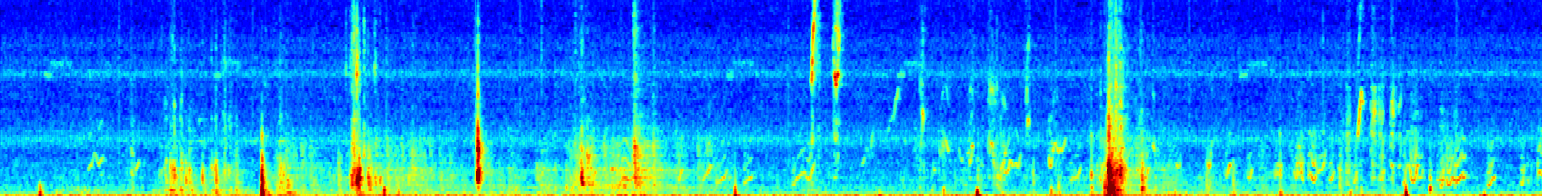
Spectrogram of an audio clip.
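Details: Degus, a mother and her young daughters, chattering together with soft, brief squeaks and chirps scattered through the clip, a few sharper peaks, over a steady low hum.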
